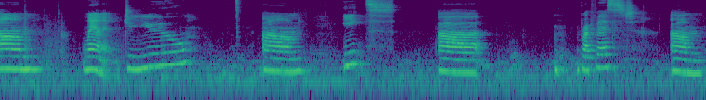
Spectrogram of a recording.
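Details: Role-played (acted) group constraint-induced language therapy session; patients with Broca's aphasia, one following stroke, with word-retrieval and verbal expression difficulty, comprehension within normal limits, after two years of individual therapy; Broca's aphasia (non-fluent aphasia).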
